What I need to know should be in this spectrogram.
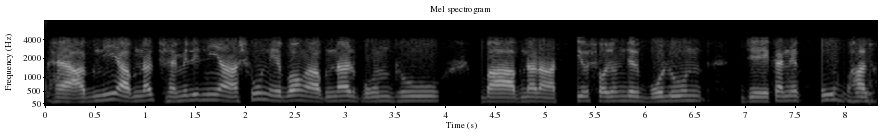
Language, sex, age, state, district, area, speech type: Bengali, male, 30-45, West Bengal, Howrah, urban, conversation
